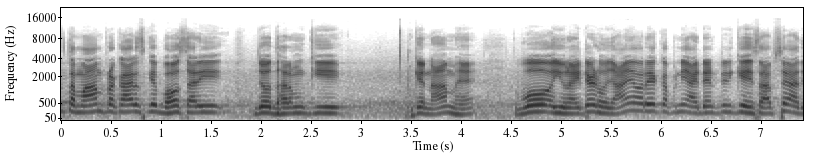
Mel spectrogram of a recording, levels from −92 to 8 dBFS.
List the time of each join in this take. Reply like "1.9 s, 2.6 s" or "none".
none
